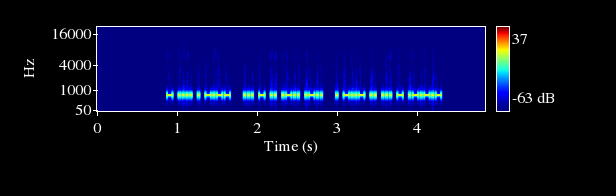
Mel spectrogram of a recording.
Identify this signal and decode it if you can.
Morse code, heard as a keyed tone, about 52 wpm, 690 Hz. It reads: THEY STILL EXIST.
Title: Sentences from Top 1000 Words - Review Part 5 - 50wpm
